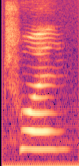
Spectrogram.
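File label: "chun", Mandarin Chinese, first tone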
